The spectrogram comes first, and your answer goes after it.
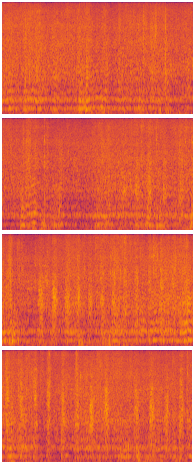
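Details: Michigan honeybees drone steadily as their hive is split to prevent swarming. The deep, even buzz fills the whole stretch, with scattered clicks and taps in the second half.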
